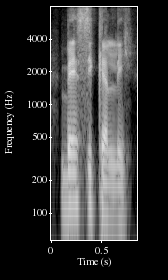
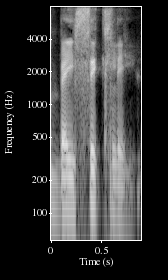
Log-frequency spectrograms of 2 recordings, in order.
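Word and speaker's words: basically: আরেকটা গুরুত্বপূর্ণ, বেসিক্যালি, that's very wrong, কোথাও নাই এটা বেসিক্যালি। দেখেন বেসিক্যালি হচ্ছে বেসিকলি, বেসিকলি ইকলি উচ্চারণ হবে শেষে, বেসিকলি, রাইট?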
